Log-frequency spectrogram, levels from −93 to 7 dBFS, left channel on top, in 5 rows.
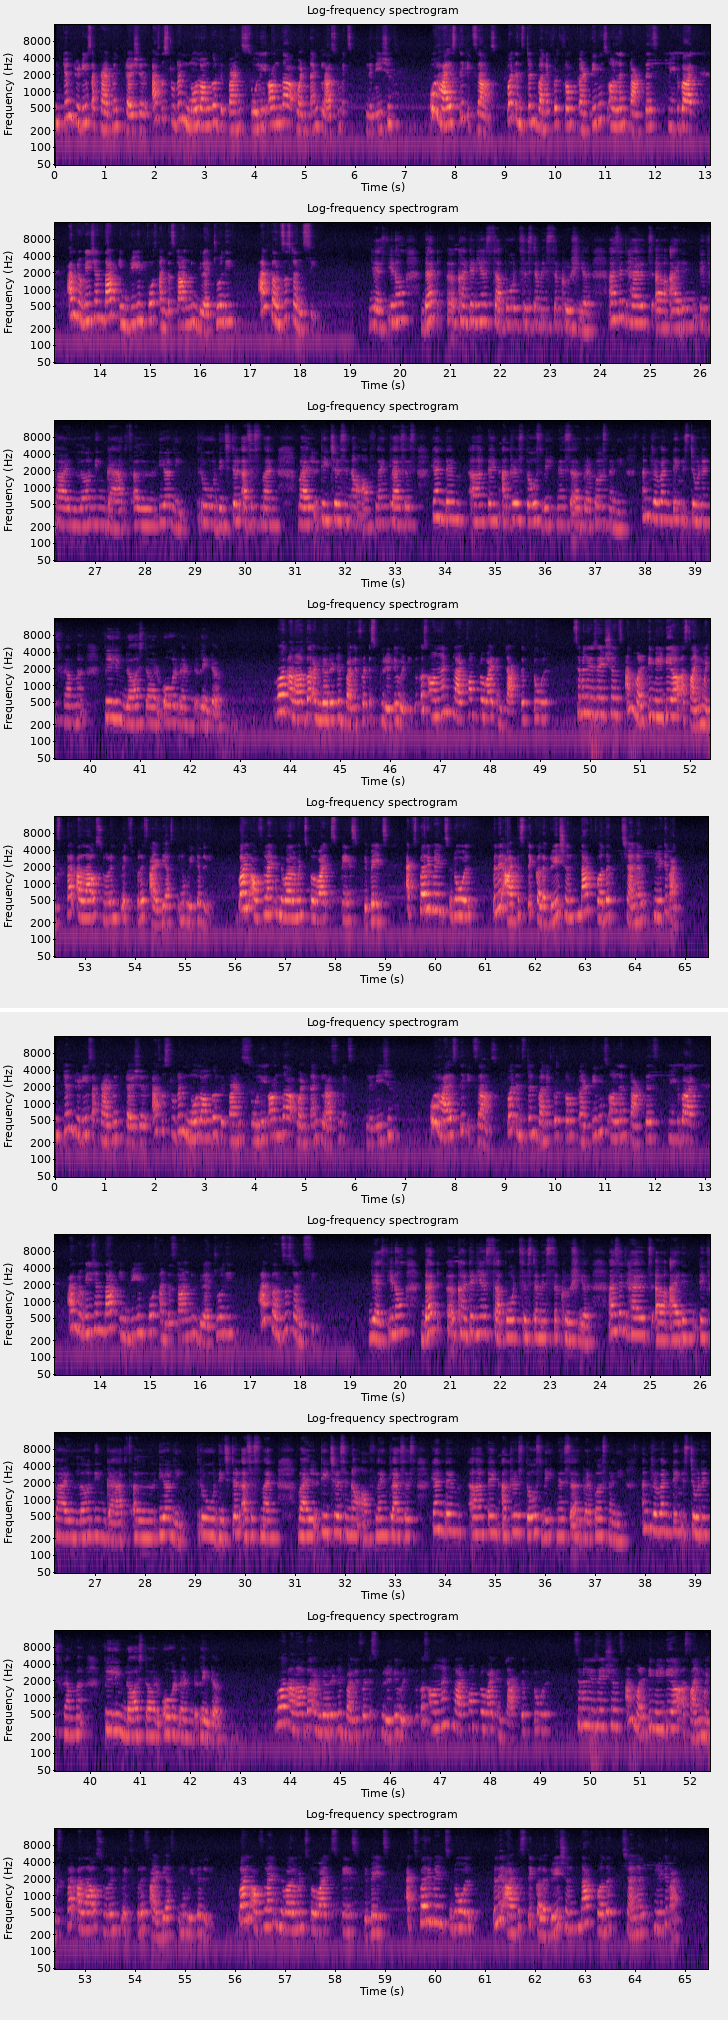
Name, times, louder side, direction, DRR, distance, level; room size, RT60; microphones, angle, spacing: voice 1, 0.0-5.8 6.2-6.8 7.5-8.7 9.0-12.9 13.3-16.7 17.2-18.3 43.7-49.2 49.7-55.5 56.0-58.9 59.4-60.8 61.1-64.8, left 5 dB, 55° left, 0.6 m, -27 dB
voice 2, 19.4-28.8 29.0-42.6, right 1 dB, 40° right, 2.3 m, -30 dB
5.1 x 2.5 x 4.1 m
head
